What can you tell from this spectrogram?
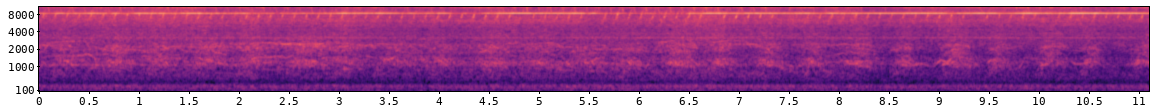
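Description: Bell 206 helicopter's turbine engine running steadily on the ground, with a steady high whine over the noise of the engine and rotor.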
